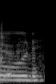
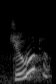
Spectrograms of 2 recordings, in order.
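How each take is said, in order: First: The word begins with a 'y' sound. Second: The word begins with a 'j' sound. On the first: The speaker calls it right. "Be careful with that sound" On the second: The speaker calls it wrong. "Jude or"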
